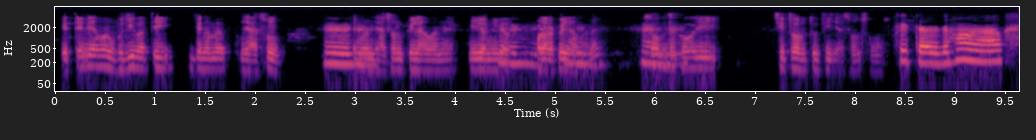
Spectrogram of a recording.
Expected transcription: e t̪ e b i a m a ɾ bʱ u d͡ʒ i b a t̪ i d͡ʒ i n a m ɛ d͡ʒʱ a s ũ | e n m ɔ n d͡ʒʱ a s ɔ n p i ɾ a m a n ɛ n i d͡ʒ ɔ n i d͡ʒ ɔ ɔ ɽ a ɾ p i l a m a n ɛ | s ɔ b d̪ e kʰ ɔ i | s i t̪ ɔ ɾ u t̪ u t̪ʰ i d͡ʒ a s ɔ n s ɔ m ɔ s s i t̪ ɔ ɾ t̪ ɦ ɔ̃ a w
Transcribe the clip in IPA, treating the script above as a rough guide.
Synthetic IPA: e t̪ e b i a m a ɾ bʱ u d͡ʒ i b a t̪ i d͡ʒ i n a m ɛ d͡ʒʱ a s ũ | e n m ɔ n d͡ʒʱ a s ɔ n p i l a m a n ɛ n i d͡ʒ ɔ n i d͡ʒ ɔ ɔ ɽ a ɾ p i l a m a n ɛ | s ɔ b d̪ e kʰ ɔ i | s i t̪ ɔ ɾ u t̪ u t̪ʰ i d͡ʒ a s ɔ n s ɔ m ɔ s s i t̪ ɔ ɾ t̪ ɦ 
